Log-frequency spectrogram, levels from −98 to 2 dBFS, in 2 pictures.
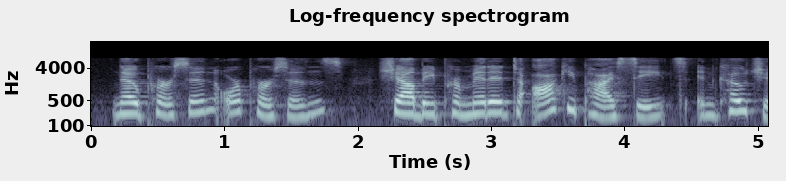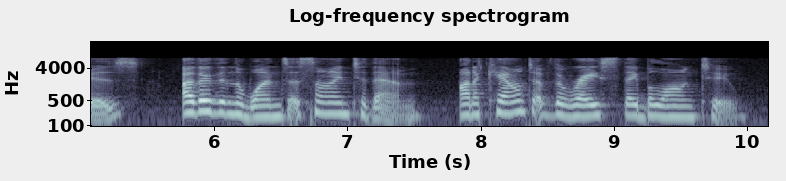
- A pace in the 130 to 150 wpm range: No, average, 160 wpm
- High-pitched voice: Yes, high, 210 Hz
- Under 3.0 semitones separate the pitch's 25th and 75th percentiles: No, average, 3.7 semitones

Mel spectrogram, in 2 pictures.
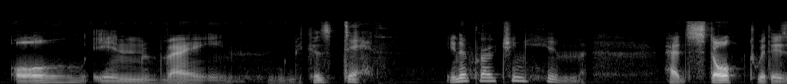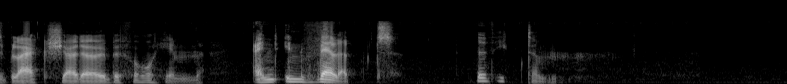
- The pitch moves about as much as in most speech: No, wide, 6.6 semitones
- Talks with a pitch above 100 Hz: No, very low, 85 Hz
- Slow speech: Yes, slow, 75 wpm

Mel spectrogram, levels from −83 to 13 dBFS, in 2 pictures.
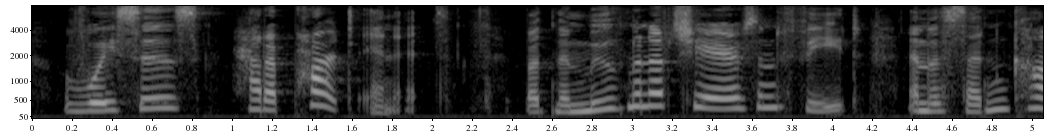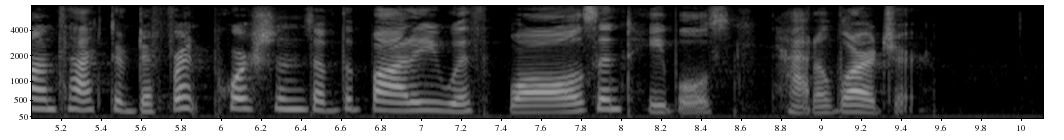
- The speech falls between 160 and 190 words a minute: Yes, average, 180 wpm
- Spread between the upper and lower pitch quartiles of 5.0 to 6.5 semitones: Yes, wide, 5.4 semitones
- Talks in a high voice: Yes, high, 235 Hz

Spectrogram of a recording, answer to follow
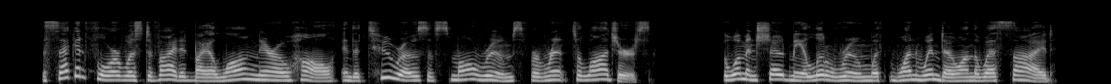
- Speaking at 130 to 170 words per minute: No, average, 185 wpm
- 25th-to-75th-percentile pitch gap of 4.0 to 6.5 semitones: No, average, 3.6 semitones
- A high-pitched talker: Yes, high, 195 Hz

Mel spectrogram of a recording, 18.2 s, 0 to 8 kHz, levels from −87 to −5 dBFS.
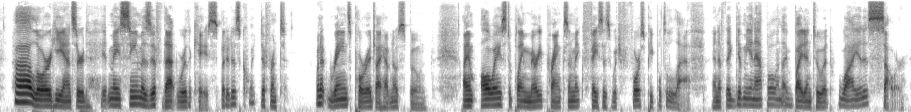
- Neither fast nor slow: Yes, average, 190 wpm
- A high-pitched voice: No, low, 115 Hz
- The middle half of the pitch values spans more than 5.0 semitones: No, average, 3.9 semitones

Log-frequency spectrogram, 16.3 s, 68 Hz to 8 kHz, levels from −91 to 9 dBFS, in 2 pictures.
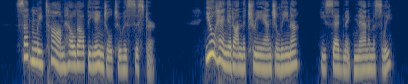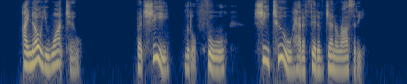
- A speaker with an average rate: No, slow, 130 wpm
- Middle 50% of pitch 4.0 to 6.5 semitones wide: Yes, average, 4.6 semitones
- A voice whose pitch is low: No, medium, 180 Hz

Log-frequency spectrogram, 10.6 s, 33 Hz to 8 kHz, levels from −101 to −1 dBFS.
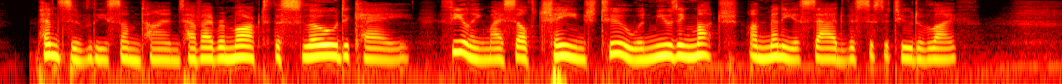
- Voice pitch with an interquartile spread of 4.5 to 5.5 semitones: No, average, 3.1 semitones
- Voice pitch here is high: No, medium, 180 Hz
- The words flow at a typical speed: No, slow, 125 wpm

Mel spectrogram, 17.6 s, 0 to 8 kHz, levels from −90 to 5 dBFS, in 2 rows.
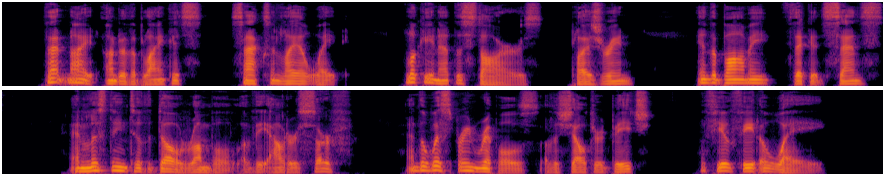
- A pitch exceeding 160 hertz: No, very low, 95 Hz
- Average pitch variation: No, wide, 6.5 semitones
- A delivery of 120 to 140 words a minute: Yes, slow, 135 wpm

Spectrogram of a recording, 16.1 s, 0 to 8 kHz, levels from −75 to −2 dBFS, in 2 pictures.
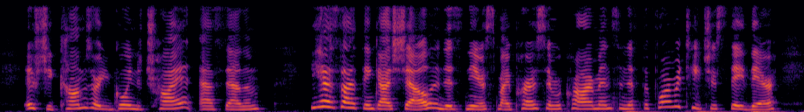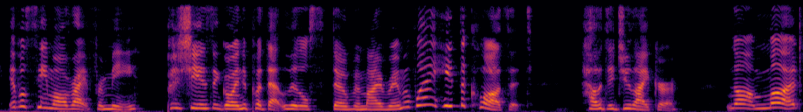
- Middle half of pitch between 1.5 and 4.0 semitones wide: No, average, 4.5 semitones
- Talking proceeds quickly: Yes, fast, 230 wpm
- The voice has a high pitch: Yes, very high, 260 Hz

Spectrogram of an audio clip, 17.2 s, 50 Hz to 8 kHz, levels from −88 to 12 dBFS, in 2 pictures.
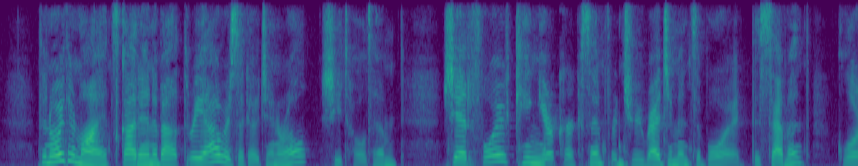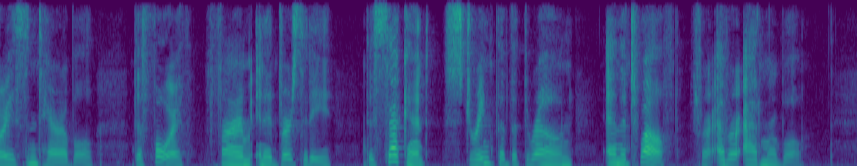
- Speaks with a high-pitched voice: Yes, high, 205 Hz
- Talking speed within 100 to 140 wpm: No, average, 150 wpm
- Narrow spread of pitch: No, average, 4.3 semitones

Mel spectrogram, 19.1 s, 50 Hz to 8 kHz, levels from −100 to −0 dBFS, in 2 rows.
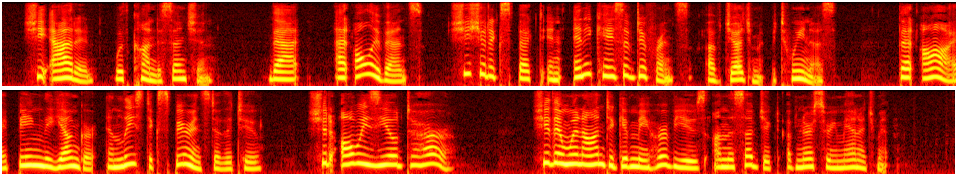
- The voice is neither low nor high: No, high, 240 Hz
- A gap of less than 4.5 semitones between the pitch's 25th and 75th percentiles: No, wide, 5.6 semitones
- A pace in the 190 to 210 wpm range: No, average, 160 wpm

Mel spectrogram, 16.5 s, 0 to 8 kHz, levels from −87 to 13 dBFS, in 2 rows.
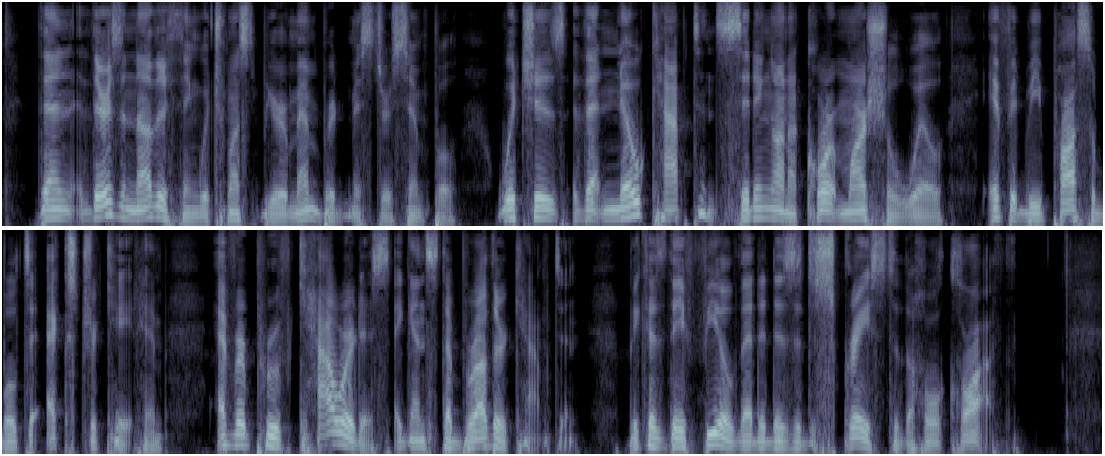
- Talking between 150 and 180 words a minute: Yes, average, 165 wpm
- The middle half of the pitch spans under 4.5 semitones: No, average, 5.2 semitones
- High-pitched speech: No, low, 110 Hz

